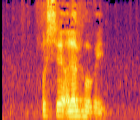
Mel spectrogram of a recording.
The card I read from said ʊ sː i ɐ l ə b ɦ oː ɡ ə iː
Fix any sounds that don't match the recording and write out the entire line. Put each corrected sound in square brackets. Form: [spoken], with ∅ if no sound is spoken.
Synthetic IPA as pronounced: ʊ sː [e] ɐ l ə [ɡ] ɦ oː ɡ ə iː

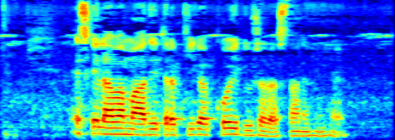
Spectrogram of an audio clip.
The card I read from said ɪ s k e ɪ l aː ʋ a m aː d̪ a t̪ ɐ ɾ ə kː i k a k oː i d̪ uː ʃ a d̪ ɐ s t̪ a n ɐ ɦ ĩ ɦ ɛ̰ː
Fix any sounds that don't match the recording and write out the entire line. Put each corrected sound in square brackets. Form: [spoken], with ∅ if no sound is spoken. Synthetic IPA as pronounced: ɪ s k e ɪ l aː ʋ a m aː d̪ [i] t̪ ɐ ɾ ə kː i k a k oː i d̪ uː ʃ a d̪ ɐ s t̪ a n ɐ ɦ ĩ ɦ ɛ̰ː

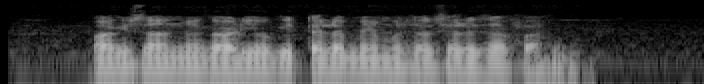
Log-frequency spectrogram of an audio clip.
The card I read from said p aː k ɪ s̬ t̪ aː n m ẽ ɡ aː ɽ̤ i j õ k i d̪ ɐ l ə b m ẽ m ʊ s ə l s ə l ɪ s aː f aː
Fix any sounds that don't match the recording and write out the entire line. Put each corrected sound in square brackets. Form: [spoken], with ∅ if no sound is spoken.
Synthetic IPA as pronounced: p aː k ɪ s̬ t̪ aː n m ẽ ɡ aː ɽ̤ i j õ k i [t̪] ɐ l ə b m ẽ m ʊ s ə l s ə l ɪ [z] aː f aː

